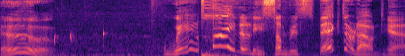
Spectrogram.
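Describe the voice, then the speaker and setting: Putting on a pompous character voice at a fairly high pitch, a man speaks very slowly with long, frequent pauses, with clear background noise behind him. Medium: video game. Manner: pompous, haughty.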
